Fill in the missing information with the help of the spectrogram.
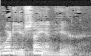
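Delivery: normal talking voice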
